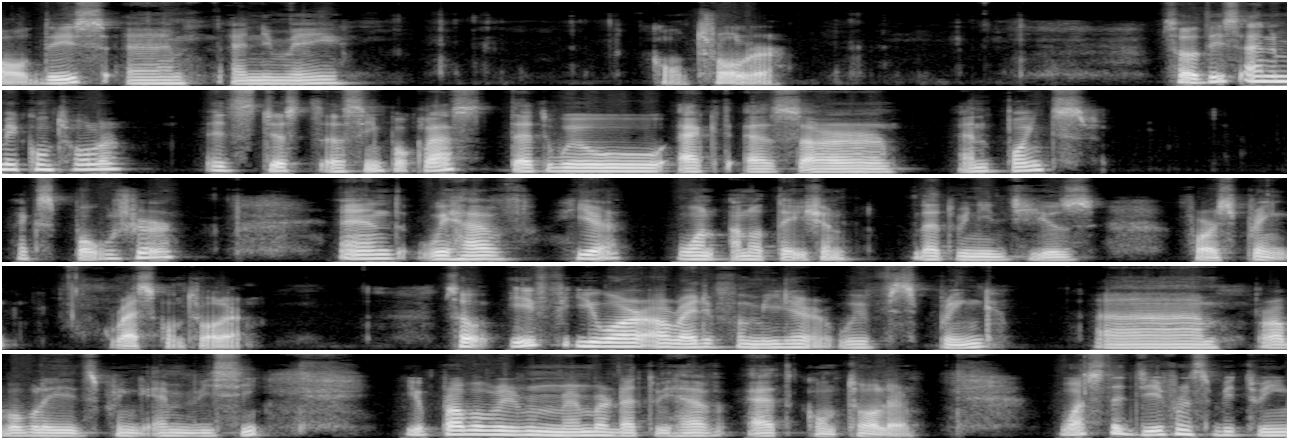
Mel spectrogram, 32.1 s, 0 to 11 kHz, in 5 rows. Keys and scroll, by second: 19.1 Return, 29.6 Return.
